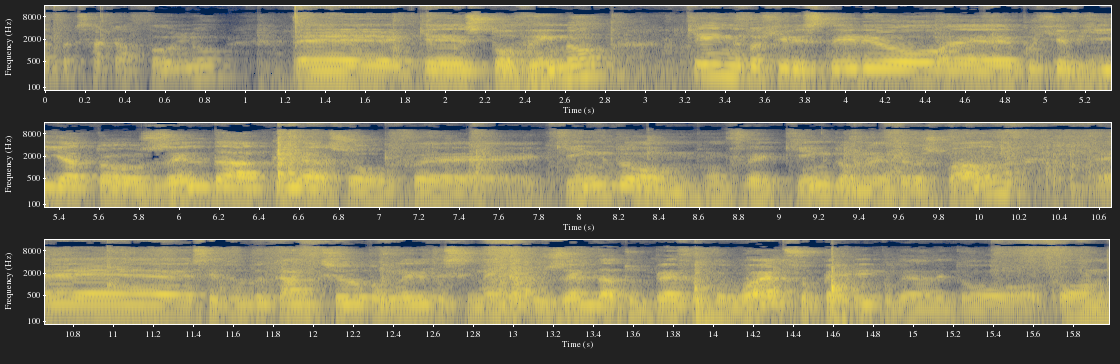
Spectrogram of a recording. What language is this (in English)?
Greek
